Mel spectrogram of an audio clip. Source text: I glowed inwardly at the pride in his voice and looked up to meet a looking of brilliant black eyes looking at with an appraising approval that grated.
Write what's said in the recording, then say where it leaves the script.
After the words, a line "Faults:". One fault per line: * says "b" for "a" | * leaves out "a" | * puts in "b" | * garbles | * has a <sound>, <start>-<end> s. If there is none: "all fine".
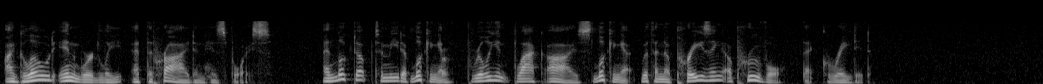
I glowed inwardly at the pride in his voice and looked up to meet a looking of brilliant black eyes looking at with an appraising approval that grated.
Faults:
all fine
